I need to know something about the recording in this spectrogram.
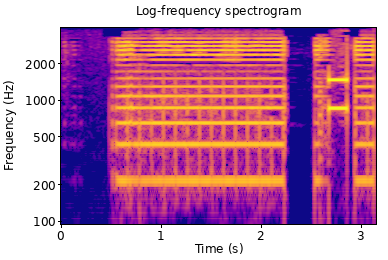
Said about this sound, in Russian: Что у вас там? У вас там кнопки вы нажимаете или что? Постоянно что-то пищит.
